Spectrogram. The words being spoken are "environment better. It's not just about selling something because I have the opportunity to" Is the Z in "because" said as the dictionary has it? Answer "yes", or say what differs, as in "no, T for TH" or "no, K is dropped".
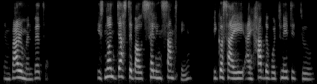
no, S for Z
